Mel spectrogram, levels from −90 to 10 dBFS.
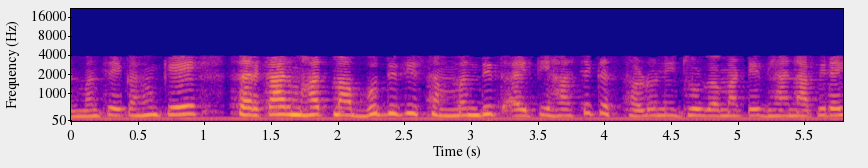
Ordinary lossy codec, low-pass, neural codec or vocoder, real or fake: AAC, 16 kbps; 7.2 kHz; none; real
